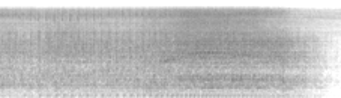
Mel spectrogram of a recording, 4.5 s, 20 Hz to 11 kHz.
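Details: 2002 Mazda MX-5 Miata NB 1.8: rough uneven beat with stumbling pulse as two cylinders misfire; ECU coil driver outputs battery voltage on the trigger wire instead of switching, likely taken out by a failed coil.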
